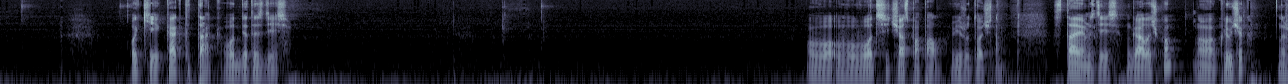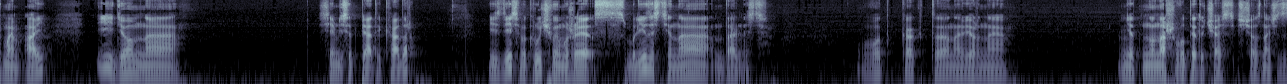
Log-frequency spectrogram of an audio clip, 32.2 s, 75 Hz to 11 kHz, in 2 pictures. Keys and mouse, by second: 1.5 click, 6.9-11.0 drag, 15.6 i, 17.4 click, 17.5-18.6 middle drag, 22.0-24.8 middle drag, 30.7-32.1 middle drag.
